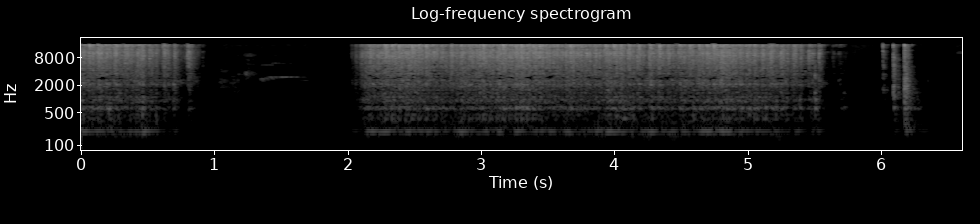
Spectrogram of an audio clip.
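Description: Sewing machine stitches a blouse armhole dart with a steady, close motor whir in two runs separated by a quiet pause, then a couple of short bursts at the end.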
